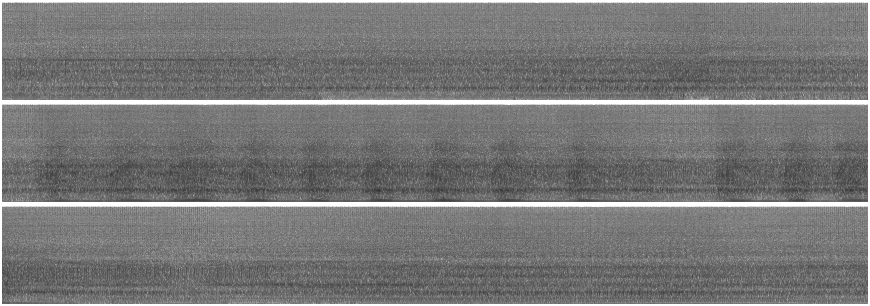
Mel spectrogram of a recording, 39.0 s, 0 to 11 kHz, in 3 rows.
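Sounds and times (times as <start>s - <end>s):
engine ticking: 0.0s - 38.9s
petrol engine idling: 0.0s - 38.9s.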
